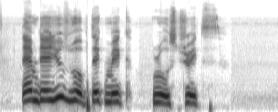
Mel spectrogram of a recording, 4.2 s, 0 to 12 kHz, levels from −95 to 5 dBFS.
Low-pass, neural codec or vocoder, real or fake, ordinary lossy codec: none; none; real; none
